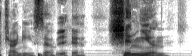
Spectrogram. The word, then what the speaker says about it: Shen Yun: Shinyun is what it's called. I've been saying it wrong.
